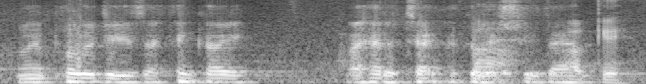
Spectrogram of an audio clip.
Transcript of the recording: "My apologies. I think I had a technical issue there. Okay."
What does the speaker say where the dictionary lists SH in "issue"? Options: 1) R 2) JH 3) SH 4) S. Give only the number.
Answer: 3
